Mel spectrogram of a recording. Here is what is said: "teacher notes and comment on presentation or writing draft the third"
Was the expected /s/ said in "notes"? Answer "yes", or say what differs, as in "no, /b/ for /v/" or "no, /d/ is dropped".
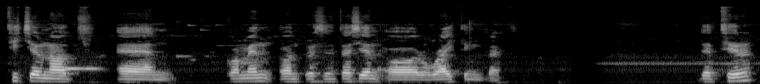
no, /s/ is dropped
